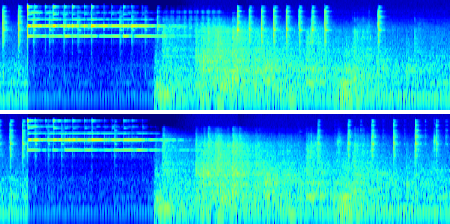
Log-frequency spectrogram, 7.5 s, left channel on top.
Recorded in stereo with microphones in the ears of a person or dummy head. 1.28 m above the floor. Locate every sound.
0.5 s a bell: 40° left (ahead or behind), 1.9 m
2.6 s crushing: 5° left (ahead or behind), 0.7 m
